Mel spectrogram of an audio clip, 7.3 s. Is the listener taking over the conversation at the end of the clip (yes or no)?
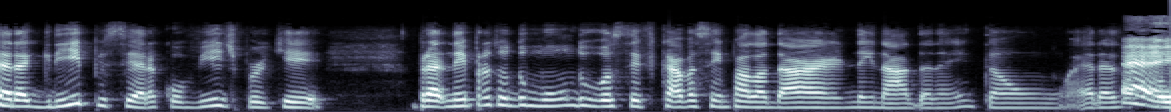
yes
